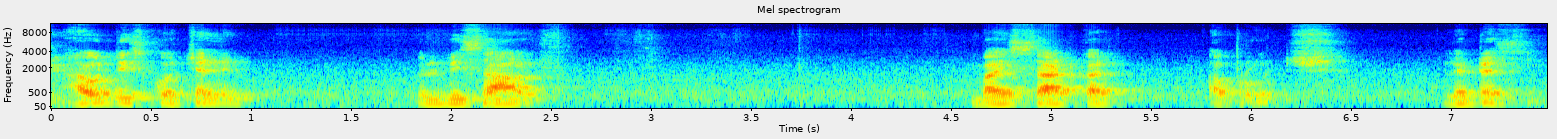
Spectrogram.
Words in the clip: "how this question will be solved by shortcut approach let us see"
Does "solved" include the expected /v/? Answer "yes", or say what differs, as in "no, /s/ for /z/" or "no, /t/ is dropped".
no, /v/ is dropped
